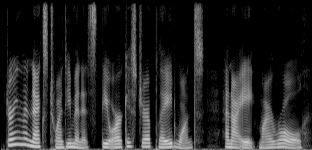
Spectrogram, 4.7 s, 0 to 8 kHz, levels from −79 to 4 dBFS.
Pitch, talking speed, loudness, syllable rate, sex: 180 Hz, 180 wpm, -20 LUFS, 5.1 syllables/s, female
